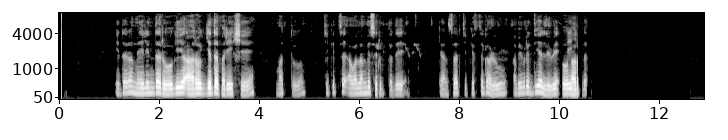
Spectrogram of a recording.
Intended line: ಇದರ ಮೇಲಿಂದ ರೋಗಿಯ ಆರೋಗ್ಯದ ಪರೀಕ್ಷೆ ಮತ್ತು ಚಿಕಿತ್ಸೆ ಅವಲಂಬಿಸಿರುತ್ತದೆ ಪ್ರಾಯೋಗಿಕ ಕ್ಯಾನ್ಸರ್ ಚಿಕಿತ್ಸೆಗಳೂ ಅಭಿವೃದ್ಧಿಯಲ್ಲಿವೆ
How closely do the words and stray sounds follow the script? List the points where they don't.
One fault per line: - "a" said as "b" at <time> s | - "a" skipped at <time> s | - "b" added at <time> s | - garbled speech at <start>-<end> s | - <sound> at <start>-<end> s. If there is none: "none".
- "ಪ್ರಾಯೋಗಿಕ" skipped at 6.8 s
- garbled speech at 10.1-10.6 s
